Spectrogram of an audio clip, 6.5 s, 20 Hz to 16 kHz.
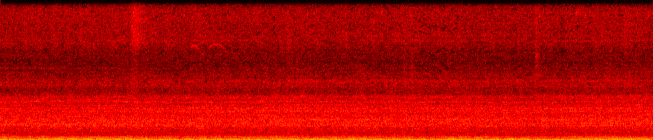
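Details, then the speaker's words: Coyote-swapped V8 that lost power above 2500 rpm, after replacing bank one (passenger side) O2 sensor: deep steady rumble, strong even note, no misfire or stumble; problem fixed, running cleanly. "i'm not gonna say it sounds like it's running better already because i was basically lying on the lab let's get this thing popping guys"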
